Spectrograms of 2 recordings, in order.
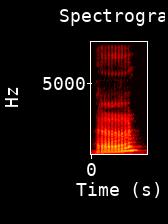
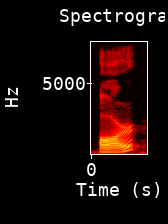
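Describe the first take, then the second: First: The R is said with a roll. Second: The R is said without a roll.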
